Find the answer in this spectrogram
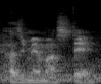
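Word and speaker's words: はじめまして: So in that case, people usually say hajimemashite.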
